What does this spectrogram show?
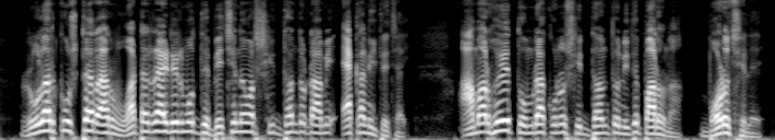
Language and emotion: Bengali, angry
